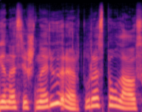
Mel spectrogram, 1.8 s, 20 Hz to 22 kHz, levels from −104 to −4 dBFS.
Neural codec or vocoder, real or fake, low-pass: none; real; 19.8 kHz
